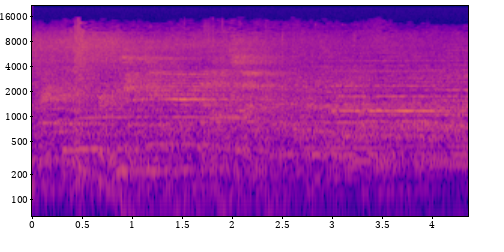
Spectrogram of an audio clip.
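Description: A slow, stately tune with long held notes, typical of a national anthem played over an arena's sound system.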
